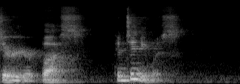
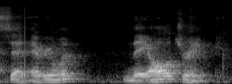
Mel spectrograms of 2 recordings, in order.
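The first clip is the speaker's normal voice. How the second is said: ordinary delivery, nothing marked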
